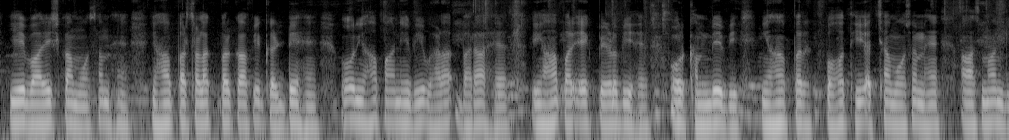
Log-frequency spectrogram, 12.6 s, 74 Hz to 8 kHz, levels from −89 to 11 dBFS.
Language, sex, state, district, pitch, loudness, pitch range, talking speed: Hindi, male, Uttar Pradesh, Jyotiba Phule Nagar, 125 Hz, -25 LUFS, 120-130 Hz, 175 wpm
